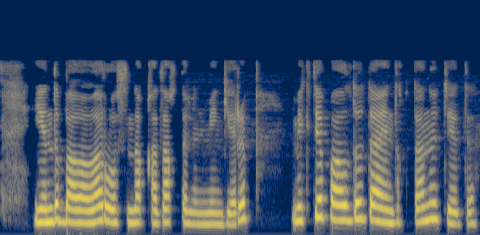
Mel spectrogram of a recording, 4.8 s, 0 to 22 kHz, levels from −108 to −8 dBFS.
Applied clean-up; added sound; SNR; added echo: none; none; none; none.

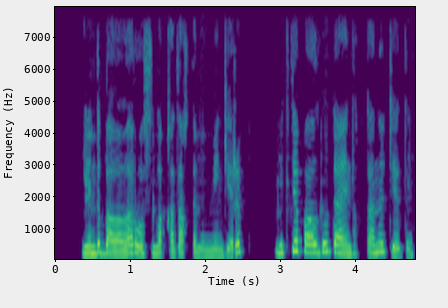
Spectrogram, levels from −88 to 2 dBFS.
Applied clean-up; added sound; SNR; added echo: neural mask model DeepFilterNet 3.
